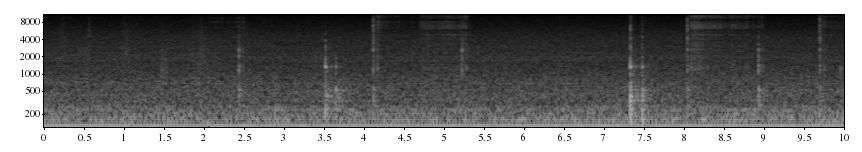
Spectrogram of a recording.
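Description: Rechargeable electric arc candle lighter firing its arc in three short high-pitched buzzing bursts, the last as it lights a candle wick, with a few faint clicks between. A steady low hum lies underneath.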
